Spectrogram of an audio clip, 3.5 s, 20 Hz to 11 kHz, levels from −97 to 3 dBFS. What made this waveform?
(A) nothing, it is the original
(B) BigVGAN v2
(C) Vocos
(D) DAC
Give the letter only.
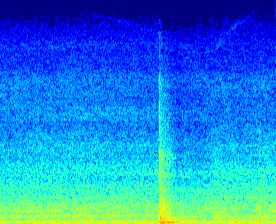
A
